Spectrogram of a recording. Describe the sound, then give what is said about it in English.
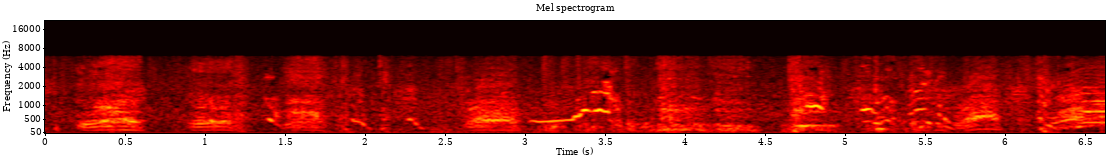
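Heavy splashing in river water at a river mouth, mixed with a bear's grunts, growls and snorts as bears catch salmon, loud and continuing in irregular bursts throughout. “At the River Mouth, the bears catch only the tastiest, most tender salmon.”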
